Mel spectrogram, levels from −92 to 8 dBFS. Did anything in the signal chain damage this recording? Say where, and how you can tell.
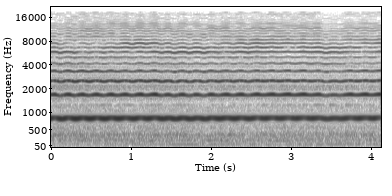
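No, nothing in the chain damaged this music.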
